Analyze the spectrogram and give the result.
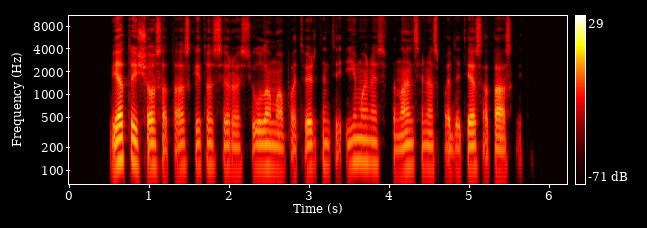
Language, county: Lithuanian, Panevėžys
